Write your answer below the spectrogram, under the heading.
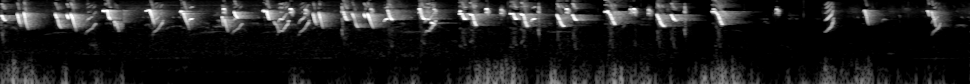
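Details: Dense high chirping from a noisy saffron finch at a baited feeding spot, bursts coming roughly twice a second, over intermittent low rumble.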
